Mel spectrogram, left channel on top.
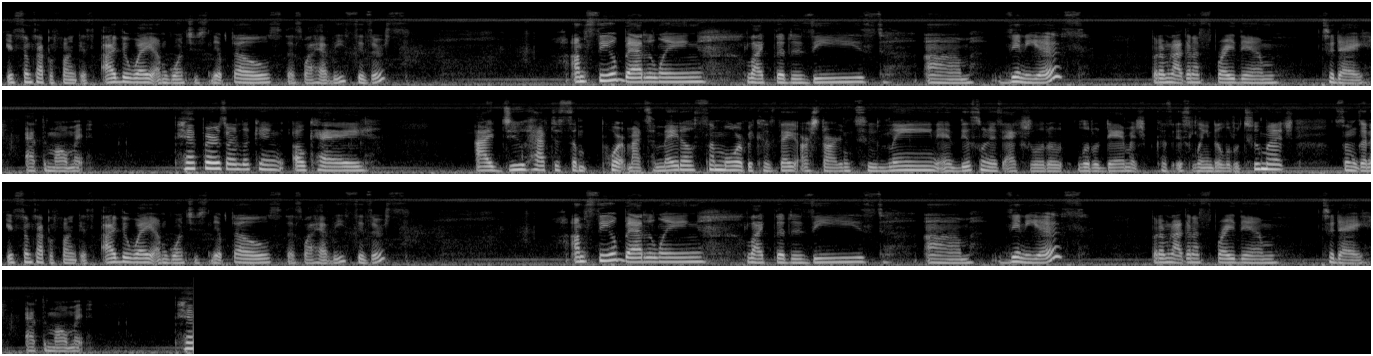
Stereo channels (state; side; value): drops out; right; at 15.7 s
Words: some type of fungus. Either way, I'm going to snip those. That's why I have these scissors. I'm still battling like the diseased zinnias, but I'm not going to spray them today at the moment. Peppers are looking okay. I do have to support my tomatoes some more because they are starting to lean, and this one is actually a little damaged because it's leaned a little too much. So I'm going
